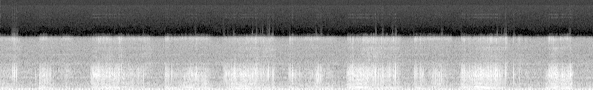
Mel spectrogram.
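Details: Steady rumbling, rattling snore from a sleeping dog, with repeated low fluttering bursts on each breath; snoring.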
